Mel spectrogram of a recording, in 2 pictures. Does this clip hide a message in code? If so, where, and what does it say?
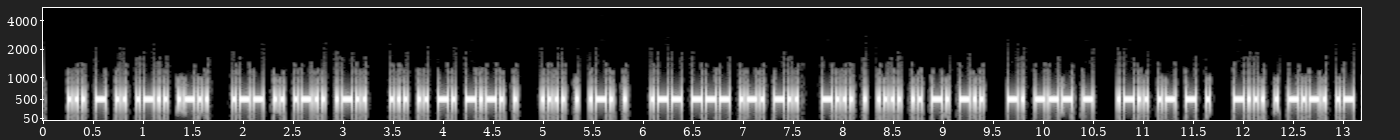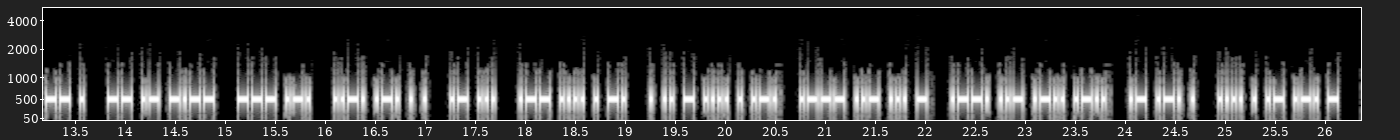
Yes: Morse code from 0.2 to 26.1 s, heard as a keyed tone, about 34 wpm, 500 Hz. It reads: STILL WILL SINCE HERE WORD BEHIND NOT LATE BECAME MAY OR FREE AS WHEN EITHER JUST PULL ARE HEART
